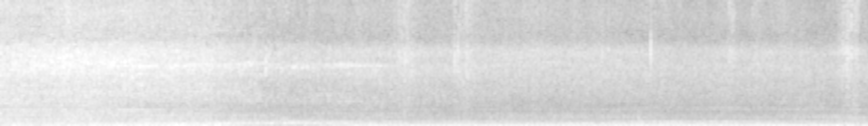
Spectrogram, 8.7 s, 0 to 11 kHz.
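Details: Chevy S10/GMC Sonoma-type truck after an alternator change, idling as oil pressure and voltage come up: steady, even low rumble with no knocks, ticks or whine; normal healthy idle.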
